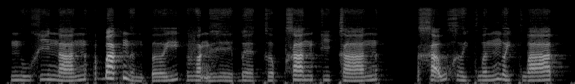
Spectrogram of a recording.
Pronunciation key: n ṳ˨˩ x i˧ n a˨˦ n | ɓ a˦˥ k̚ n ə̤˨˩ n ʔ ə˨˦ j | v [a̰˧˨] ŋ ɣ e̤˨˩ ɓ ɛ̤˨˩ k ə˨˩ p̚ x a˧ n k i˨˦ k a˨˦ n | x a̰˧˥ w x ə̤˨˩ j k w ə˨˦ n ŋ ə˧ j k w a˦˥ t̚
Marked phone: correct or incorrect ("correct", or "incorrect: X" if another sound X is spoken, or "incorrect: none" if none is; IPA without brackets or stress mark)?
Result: correct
